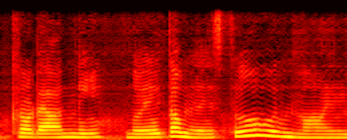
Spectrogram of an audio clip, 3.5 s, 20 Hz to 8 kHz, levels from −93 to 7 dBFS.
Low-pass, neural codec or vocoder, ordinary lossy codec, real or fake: 7.2 kHz; codec, 16 kHz, 0.5 kbps, FreqCodec, larger model; none; fake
